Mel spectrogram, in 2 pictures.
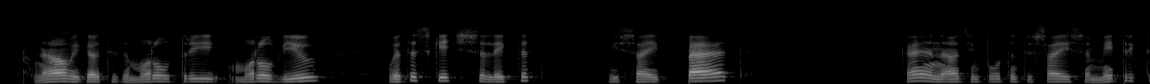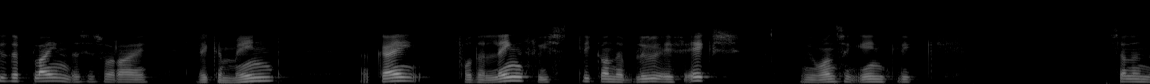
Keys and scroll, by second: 21.9 typing.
